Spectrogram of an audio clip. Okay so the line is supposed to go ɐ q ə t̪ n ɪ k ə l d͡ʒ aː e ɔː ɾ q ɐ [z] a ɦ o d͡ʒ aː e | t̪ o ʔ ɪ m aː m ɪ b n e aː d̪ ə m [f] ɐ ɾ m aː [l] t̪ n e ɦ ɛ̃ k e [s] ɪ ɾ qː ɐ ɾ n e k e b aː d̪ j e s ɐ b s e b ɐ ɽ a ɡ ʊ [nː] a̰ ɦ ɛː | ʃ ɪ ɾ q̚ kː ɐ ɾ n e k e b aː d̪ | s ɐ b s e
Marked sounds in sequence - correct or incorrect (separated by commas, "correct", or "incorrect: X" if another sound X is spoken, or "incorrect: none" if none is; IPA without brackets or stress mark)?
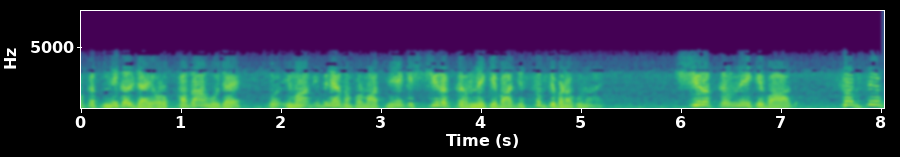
correct, correct, incorrect: none, incorrect: ʃ, incorrect: n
